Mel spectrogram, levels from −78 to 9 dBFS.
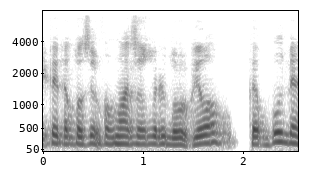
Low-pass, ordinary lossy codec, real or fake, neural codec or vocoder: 7.2 kHz; Opus, 64 kbps; fake; codec, 16 kHz, 0.5 kbps, FreqCodec, larger model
